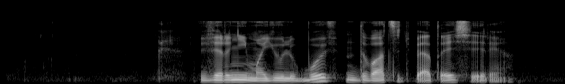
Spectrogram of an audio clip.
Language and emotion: Russian, neutral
